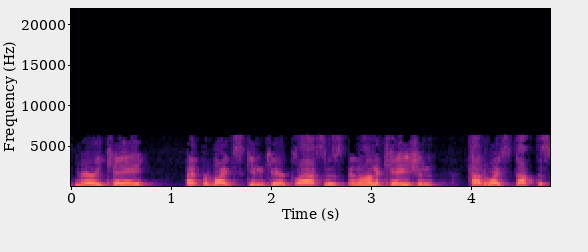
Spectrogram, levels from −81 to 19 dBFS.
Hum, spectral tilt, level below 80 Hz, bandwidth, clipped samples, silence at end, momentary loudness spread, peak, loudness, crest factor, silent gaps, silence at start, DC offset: none; -7 dB/octave; -46 dBFS; 6.6 kHz; under 0.1%; 0 s; 7 LU; -2 dBFS; -16 LUFS; 12 dB; none; 0.05 s; under 0.1%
